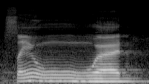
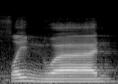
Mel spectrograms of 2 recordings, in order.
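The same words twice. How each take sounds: First: The n merges into the w with nasal hum. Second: The n is said clearly with no nasal hum. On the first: The speaker calls it wrong. "Dia tidak ada sinwan, bukan" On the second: The speaker calls it right. "Dia tiada dengung"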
